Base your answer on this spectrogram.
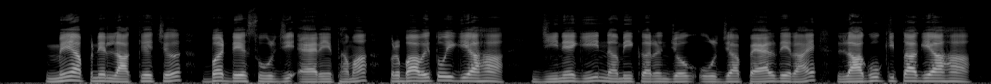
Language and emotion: Dogri, surprised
